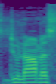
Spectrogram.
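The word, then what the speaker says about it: dunamis (δύναμις): Now, if you check the root of that word, it comes from the Greek, which means dunamis. That's how you pronounce it, which means uh, dynamite or miracle power, wonder working power, power that is very uh, dynamic in its working.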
